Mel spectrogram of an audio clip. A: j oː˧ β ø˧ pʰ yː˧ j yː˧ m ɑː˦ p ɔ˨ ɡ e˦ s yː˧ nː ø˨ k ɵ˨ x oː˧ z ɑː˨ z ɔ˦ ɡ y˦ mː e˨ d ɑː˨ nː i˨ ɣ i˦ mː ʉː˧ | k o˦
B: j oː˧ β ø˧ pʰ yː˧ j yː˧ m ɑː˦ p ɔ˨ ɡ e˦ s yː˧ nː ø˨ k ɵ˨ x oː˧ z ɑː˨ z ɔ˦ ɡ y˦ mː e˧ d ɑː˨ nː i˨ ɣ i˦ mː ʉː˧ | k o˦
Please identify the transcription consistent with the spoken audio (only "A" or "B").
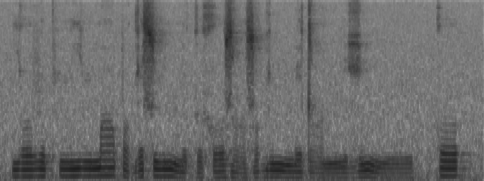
B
